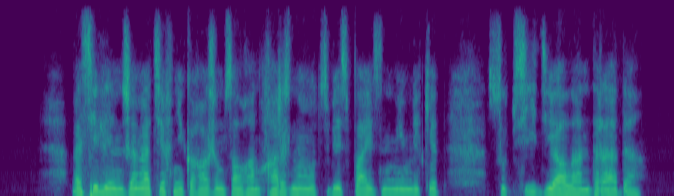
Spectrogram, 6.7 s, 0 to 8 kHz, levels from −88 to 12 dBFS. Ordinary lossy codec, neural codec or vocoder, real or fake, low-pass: none; codec, 16 kHz, 4 kbps, FreqCodec, smaller model; fake; none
